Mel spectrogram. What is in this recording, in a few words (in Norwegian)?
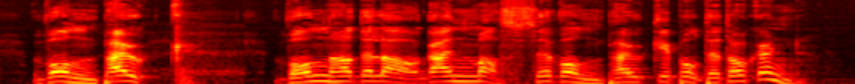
"vannpaeuk", Numedalsmål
